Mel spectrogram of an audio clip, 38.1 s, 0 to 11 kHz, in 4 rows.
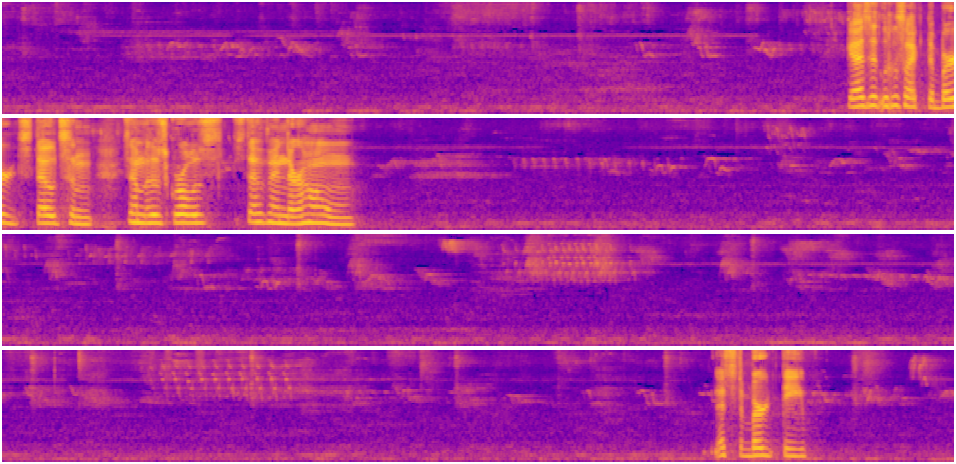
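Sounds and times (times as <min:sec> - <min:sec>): small birds chirping: 0:00.0 - 0:38.0.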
